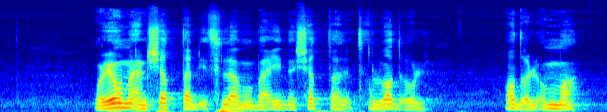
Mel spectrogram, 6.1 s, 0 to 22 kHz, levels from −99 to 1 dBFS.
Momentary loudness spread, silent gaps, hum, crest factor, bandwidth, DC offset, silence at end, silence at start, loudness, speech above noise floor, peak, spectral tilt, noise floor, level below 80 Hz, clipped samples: 17 LU; none; none; 22 dB; 16 kHz; under 0.1%; 0.3 s; 0.95 s; -29 LUFS; 40 dB; -8 dBFS; -6.5 dB/octave; -67 dBFS; -44 dBFS; under 0.1%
